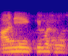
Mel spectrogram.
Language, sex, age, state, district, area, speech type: Nepali, male, 18-30, West Bengal, Alipurduar, urban, conversation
